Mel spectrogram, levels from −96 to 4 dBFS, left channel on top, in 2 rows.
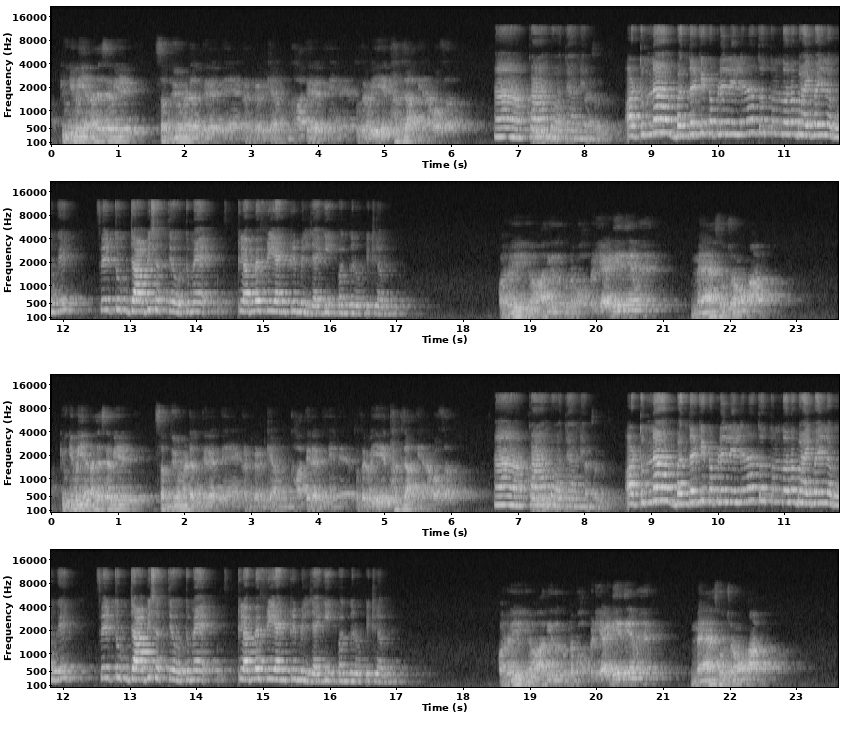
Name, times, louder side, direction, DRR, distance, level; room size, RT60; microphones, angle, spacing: voice 1, 0.1-1.1 1.6-6.0 7.1-8.2 18.5-20.8 21.4-22.5, equal, 75° right, -3 dB, 3.3 m, -25 dB
voice 2, 6.6-8.1 8.6-12.1 12.6-14.2 14.6-17.0, right 1 dB, 10° right, 2 dB, 0.7 m, -23 dB
9.3 x 8.5 x 3.9 m, 1.1 s
head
